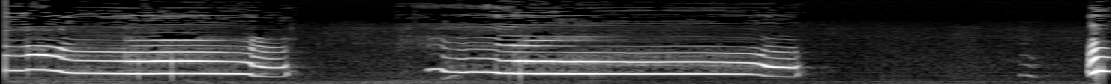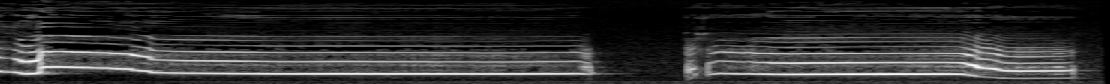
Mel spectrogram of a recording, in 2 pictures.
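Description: A corgi howls in long, steady, mid-pitched notes, each ending with a slight downward slide.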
